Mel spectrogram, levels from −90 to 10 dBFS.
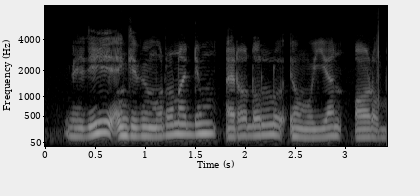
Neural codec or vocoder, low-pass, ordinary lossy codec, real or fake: none; none; none; real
